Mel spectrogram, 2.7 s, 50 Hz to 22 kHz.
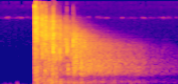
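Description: A .270 Winchester rifle loaded with cast bullets fires a single loud, close shot that booms and rolls off in a long decaying echo, preceded by a faint click; no speech.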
